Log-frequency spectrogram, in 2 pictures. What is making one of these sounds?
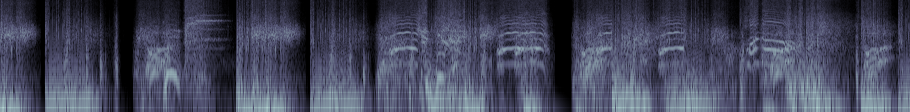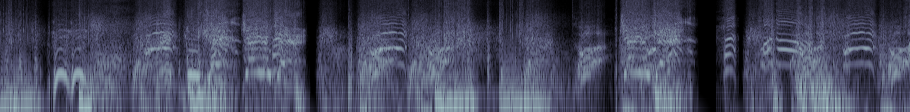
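Punches and kicks land with sharp smacks in a fighting game.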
